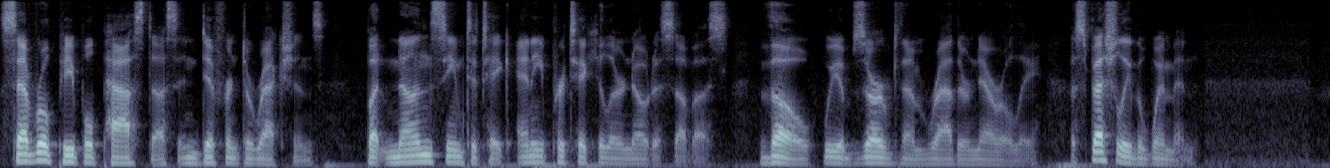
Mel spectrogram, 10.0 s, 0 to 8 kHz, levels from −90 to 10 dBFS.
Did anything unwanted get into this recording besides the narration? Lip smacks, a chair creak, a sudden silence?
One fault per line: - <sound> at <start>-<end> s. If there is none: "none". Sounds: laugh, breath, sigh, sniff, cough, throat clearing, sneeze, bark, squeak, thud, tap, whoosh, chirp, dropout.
none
